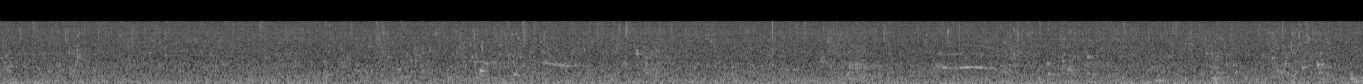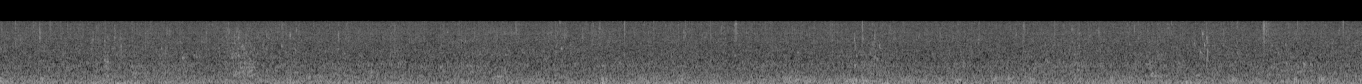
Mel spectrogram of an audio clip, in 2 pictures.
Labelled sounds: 4.6	5.7	killer whale, Bigg's (transient), 0.81 to 1.1 kHz
9.4	9.9	killer whale, Bigg's (transient), 0.78 to 1.8 kHz

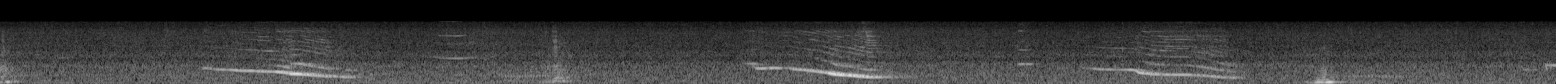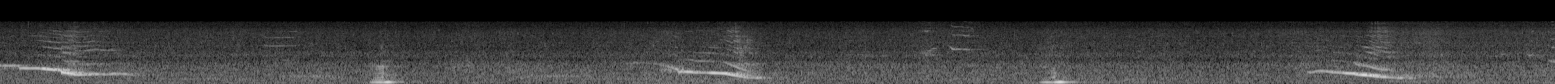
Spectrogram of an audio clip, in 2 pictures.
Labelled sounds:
2.3	3.4	humpback whale, 0.78 to 5.0 kHz
4.2	4.8	humpback whale, 1.2 to 7.7 kHz
7.4	8.8	humpback whale, 0.78 to 5.0 kHz
10.9	12.2	humpback whale, 0.78 to 6.0 kHz
15.4	16.8	humpback whale, 0.78 to 5.0 kHz
18.2	18.6	humpback whale, 2.2 to 3.6 kHz
22.1	22.8	humpback whale, 0.78 to 1.7 kHz
25.0	25.4	humpback whale, 1.8 to 6.1 kHz
29.1	29.6	humpback whale, 0.78 to 4.0 kHz

